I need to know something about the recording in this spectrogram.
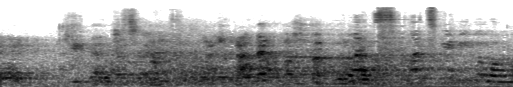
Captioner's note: laughter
